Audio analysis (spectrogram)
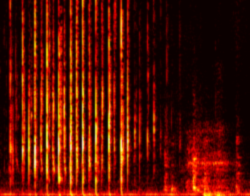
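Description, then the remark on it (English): A mouth-made imitation of a bird flying, made by a sound designer for the background of a political commercial: a quick, even run of about twenty sharp clicking flaps over a second and a half, trailing into a soft, breathy whoosh. “I was doing a political commercial once, and I had to get this bird flying in the background. I was like, I don't have that. I went.”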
